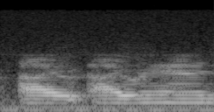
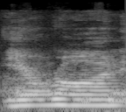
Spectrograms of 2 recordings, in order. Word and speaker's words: Iran: uh the story that Iran is uh Iran is pronounced Iran sorry I just I can't listen to you say Iran I ran I Ran So Far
